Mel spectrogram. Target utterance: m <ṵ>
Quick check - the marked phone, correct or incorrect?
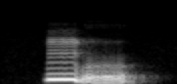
correct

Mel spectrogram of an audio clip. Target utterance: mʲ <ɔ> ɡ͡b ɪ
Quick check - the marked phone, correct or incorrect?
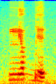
correct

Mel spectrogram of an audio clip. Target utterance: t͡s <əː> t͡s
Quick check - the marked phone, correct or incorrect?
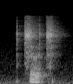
correct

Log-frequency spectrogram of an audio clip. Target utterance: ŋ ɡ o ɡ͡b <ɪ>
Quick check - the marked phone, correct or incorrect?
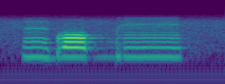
incorrect: i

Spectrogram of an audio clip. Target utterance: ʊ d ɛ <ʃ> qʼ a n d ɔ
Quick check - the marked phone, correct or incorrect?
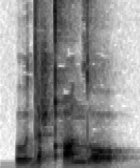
correct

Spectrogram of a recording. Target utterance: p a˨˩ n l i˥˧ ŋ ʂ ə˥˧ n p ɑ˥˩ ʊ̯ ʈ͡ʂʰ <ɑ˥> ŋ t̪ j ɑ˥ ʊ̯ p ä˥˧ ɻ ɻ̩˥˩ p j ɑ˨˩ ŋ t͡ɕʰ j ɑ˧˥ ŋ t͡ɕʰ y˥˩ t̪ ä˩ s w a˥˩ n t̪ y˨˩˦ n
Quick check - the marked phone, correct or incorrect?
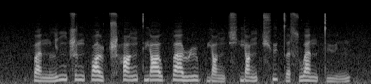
correct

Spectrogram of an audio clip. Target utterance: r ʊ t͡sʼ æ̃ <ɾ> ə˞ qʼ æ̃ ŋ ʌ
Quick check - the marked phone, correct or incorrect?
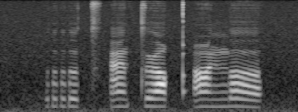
incorrect: t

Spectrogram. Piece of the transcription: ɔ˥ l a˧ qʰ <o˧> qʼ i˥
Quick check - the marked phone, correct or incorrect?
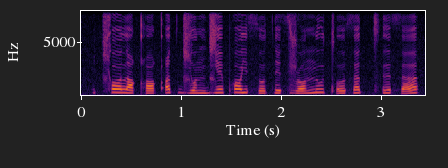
incorrect: o˩˥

